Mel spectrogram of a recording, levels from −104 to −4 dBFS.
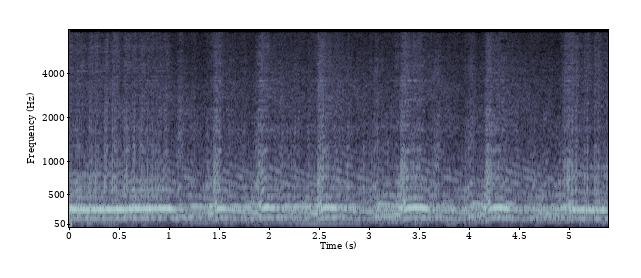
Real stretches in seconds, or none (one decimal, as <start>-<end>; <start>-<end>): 0.0-5.4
